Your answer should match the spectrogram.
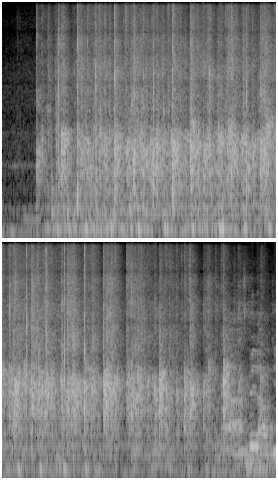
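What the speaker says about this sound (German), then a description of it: "Applaus." Sustained, dense applause from a crowd at a party conference of the SPD in Dorsten, starting abruptly after a brief quiet moment and continuing steadily and loud with scattered voices mixed in.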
